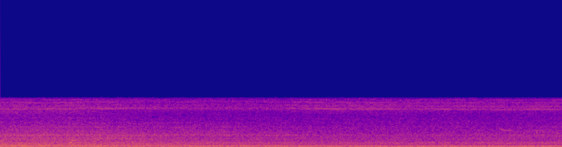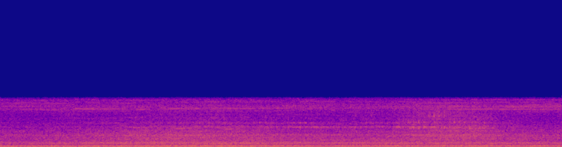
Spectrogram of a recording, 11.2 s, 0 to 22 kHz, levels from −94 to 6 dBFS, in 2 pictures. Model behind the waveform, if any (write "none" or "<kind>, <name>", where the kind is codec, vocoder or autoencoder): none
